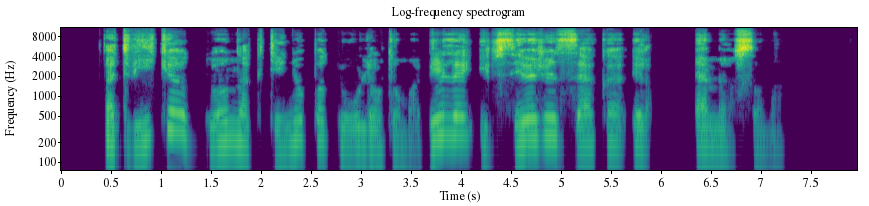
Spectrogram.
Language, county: Lithuanian, Panevėžys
